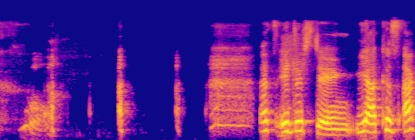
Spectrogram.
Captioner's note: laughs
